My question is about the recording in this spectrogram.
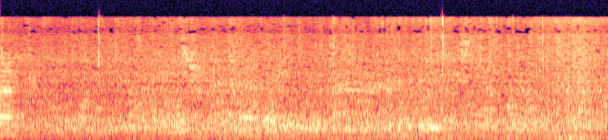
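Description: A flock of domestic pigeons cooing together in a crowded loft, many overlapping coos at a steady level.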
